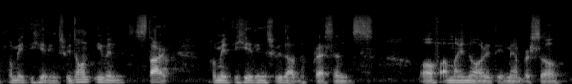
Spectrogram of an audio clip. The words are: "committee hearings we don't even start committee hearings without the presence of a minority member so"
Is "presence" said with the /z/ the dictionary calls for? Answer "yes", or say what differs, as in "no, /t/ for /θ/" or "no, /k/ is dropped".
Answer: no, /s/ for /z/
